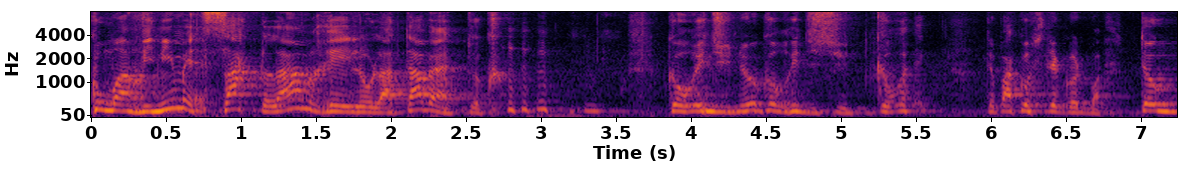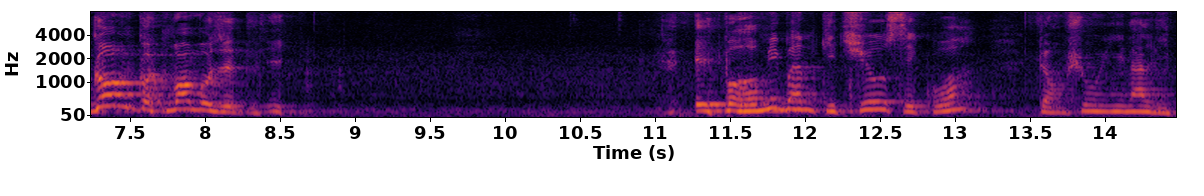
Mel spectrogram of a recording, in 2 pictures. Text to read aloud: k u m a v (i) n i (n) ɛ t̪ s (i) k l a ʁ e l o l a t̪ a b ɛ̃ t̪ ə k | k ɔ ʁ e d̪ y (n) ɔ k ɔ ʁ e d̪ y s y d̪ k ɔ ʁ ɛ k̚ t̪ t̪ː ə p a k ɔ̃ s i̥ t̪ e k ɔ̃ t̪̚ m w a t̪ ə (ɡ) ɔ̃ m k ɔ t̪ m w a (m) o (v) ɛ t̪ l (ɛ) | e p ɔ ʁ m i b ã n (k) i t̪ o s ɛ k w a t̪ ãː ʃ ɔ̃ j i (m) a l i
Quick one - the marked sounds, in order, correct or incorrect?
correct, incorrect, incorrect, correct, correct, correct, incorrect, incorrect, correct, incorrect

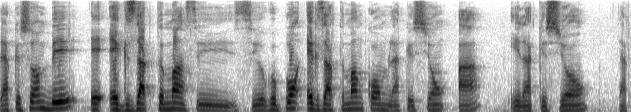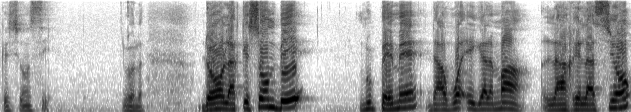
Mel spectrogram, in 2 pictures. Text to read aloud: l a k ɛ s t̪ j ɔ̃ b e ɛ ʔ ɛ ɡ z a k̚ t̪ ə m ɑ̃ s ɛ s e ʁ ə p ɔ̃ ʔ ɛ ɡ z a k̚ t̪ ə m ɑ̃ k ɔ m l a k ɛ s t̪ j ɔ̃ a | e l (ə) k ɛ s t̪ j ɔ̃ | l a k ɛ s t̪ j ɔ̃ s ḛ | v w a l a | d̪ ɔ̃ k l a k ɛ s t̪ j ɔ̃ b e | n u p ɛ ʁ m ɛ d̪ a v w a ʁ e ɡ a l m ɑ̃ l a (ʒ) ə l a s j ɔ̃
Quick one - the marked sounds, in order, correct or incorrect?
incorrect, incorrect

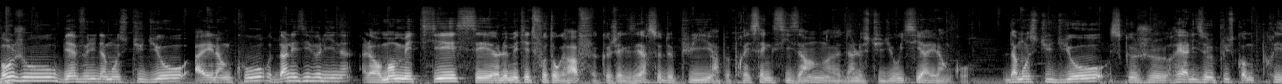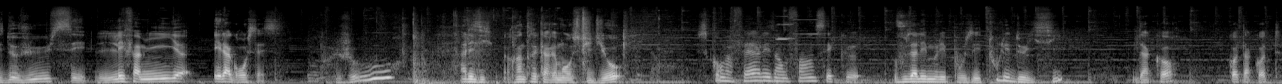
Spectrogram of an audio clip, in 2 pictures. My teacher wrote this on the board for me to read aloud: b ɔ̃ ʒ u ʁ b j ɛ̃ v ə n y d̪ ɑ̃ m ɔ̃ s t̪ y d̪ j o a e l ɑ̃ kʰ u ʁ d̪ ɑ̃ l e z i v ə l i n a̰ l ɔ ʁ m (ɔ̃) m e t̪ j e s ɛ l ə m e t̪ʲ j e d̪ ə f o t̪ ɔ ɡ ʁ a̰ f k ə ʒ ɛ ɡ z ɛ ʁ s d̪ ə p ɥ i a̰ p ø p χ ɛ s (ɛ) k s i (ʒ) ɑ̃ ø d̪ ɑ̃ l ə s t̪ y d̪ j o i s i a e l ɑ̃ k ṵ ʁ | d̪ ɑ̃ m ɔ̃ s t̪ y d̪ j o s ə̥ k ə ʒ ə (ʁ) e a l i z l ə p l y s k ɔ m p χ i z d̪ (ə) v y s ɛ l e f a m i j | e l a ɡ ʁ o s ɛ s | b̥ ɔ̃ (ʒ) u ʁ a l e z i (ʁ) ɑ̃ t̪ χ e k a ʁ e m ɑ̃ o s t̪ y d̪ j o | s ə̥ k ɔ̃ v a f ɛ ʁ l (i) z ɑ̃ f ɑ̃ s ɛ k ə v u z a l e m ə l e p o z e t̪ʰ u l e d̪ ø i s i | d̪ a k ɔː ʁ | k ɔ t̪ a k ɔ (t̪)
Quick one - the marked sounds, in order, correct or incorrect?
correct, incorrect, incorrect, correct, correct, correct, correct, incorrect, correct

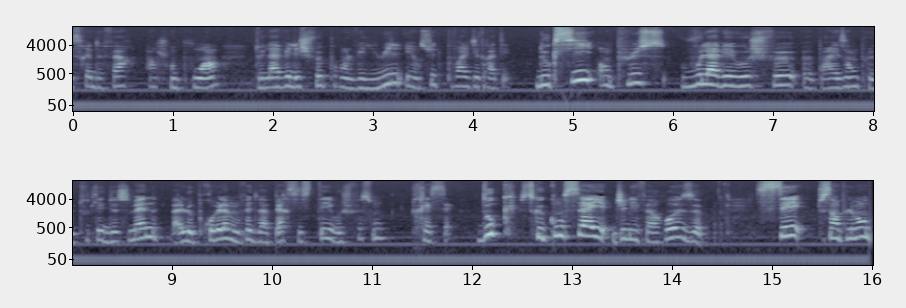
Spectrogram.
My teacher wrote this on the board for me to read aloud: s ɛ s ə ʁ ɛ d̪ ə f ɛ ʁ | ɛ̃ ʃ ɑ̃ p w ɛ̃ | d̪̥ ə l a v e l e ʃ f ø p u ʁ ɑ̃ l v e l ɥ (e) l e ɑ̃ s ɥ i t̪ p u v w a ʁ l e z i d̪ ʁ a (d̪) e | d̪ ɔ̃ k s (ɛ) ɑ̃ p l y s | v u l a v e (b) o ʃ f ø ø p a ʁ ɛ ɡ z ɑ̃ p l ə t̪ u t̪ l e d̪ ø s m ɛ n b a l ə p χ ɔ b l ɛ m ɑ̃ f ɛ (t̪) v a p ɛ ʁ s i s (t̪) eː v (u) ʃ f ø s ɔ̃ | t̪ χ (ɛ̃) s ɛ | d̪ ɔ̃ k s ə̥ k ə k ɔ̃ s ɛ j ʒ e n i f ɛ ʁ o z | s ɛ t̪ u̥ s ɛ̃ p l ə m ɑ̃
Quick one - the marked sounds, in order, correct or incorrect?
incorrect, incorrect, incorrect, incorrect, correct, correct, incorrect, incorrect

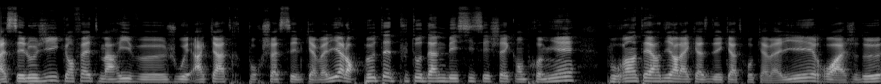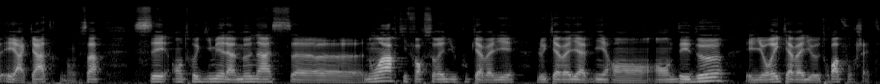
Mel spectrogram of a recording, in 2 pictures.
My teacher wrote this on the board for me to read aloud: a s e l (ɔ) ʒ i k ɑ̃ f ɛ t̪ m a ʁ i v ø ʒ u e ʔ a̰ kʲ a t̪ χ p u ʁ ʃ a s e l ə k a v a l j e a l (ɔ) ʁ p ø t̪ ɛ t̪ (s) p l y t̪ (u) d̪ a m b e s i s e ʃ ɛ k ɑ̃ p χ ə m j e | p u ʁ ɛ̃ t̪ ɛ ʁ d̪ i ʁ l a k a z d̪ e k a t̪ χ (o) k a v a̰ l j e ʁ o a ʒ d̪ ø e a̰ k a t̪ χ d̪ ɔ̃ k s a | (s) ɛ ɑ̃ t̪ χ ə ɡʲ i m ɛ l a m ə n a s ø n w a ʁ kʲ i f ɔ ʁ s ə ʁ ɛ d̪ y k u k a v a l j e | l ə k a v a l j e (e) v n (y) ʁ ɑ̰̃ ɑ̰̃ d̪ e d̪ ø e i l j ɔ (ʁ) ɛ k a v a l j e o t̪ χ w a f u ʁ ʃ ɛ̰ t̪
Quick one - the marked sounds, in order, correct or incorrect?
correct, correct, incorrect, incorrect, correct, correct, incorrect, incorrect, correct

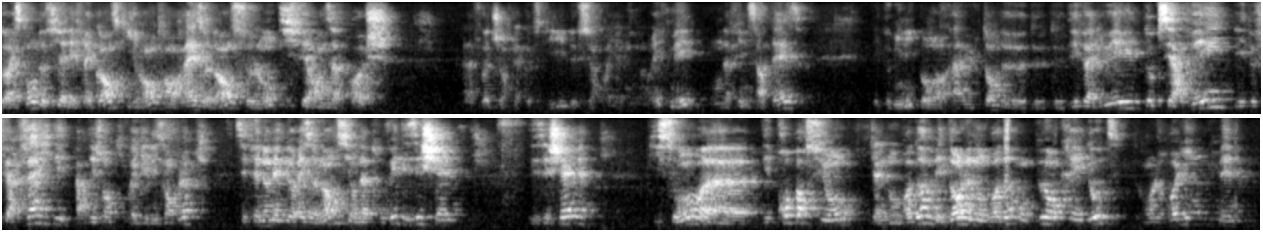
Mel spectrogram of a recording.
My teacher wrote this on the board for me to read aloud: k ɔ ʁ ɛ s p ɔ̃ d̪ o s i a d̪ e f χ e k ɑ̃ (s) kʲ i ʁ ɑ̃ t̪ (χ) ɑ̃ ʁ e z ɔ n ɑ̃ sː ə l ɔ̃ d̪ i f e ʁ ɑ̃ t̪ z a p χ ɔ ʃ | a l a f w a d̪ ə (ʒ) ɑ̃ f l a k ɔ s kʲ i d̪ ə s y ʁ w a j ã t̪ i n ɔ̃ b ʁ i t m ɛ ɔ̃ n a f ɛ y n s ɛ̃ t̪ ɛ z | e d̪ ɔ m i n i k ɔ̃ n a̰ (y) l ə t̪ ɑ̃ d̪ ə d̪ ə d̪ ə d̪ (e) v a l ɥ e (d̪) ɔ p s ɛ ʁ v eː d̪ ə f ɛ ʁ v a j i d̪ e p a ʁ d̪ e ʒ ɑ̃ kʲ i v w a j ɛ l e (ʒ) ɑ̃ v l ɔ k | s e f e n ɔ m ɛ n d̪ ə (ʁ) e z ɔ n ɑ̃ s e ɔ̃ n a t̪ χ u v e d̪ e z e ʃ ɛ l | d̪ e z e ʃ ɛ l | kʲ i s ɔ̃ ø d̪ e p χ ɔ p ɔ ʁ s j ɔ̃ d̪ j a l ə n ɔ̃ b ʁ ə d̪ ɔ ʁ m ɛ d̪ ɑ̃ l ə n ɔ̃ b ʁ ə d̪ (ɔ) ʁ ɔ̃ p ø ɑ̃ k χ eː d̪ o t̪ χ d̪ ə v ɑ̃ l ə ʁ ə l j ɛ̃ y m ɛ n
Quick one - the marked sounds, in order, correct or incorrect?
correct, correct, correct, correct, correct, correct, incorrect, correct, correct

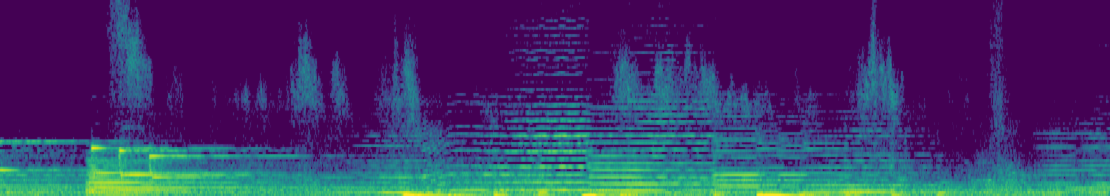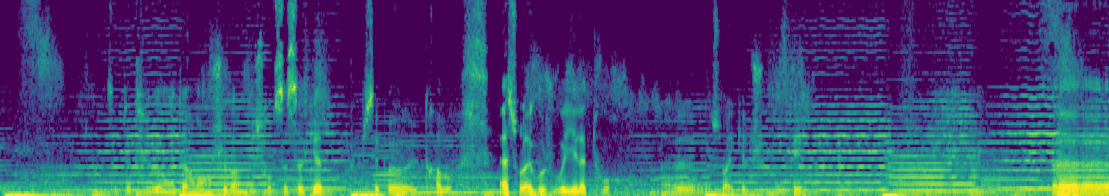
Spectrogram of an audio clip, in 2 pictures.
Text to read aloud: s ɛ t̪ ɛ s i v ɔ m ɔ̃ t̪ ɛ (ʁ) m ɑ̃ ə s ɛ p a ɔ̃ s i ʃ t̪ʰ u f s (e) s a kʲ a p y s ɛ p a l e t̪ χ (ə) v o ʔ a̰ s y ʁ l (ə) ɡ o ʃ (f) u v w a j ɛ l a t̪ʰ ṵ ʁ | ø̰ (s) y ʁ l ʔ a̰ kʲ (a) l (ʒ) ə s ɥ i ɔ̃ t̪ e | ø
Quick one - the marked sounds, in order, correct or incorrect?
correct, incorrect, incorrect, incorrect, incorrect, correct, incorrect, correct

